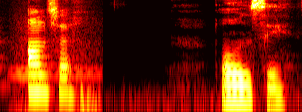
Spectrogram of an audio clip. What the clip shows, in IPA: 'Õn.se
